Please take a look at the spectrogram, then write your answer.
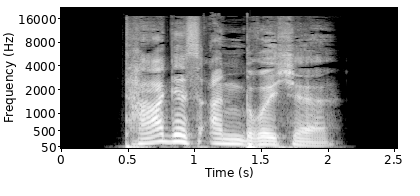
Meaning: nominative/accusative/genitive plural of Tagesanbruch
- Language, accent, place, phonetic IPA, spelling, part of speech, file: German, Germany, Berlin, [ˈtaːɡəsˌʔanbʁʏçə], Tagesanbrüche, noun, De-Tagesanbrüche.ogg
